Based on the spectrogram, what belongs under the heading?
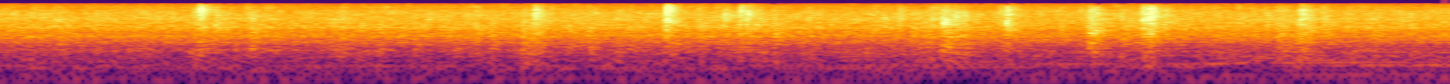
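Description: Chicken pieces sizzling in a hot wok: a steady hiss with scattered crackles and pops.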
